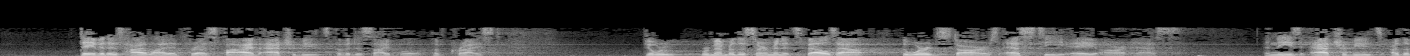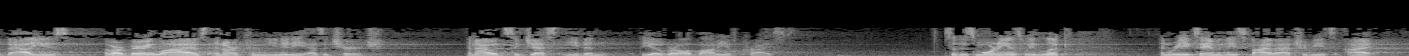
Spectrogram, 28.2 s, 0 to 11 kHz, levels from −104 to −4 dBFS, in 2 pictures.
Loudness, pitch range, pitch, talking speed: -28 LUFS, 120-135 Hz, 130 Hz, 145 wpm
